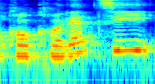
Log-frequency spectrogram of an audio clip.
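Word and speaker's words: kokoreç: So here they say kukurec, well, I'm sure I pronounce it wrong. In Turkey, kokorec, here kukurec, in Greece, kokoreci.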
